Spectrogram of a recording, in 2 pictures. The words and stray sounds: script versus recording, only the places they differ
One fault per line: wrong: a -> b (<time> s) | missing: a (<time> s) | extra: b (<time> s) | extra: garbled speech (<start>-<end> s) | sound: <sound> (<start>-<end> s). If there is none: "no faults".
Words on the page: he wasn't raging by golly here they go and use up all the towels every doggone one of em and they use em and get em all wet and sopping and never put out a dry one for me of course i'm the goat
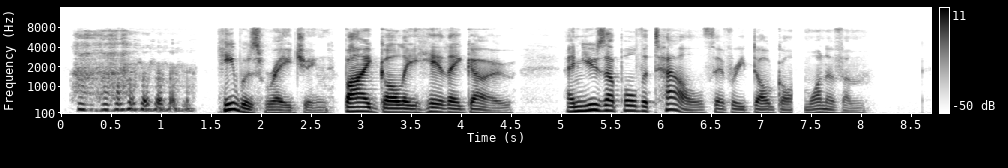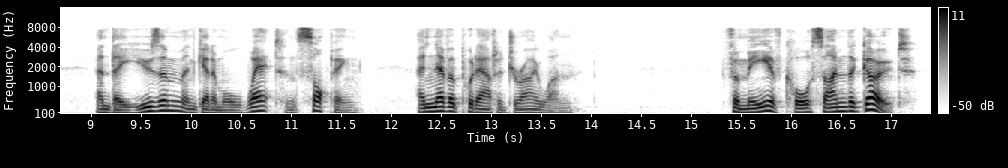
sound: laugh (0.1-1.4 s)
wrong: wasn't -> was (1.7 s)
sound: dropout (7.3-7.4 s)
